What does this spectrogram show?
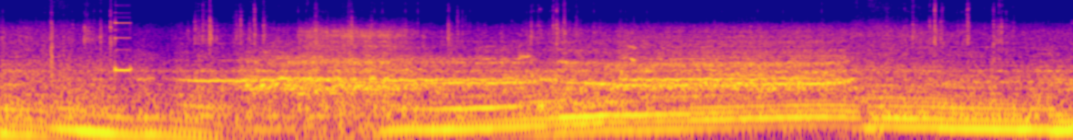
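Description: Car engine heard from inside the cabin during hard track driving, revs climbing and dropping several times as the car accelerates and lifts for corners.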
